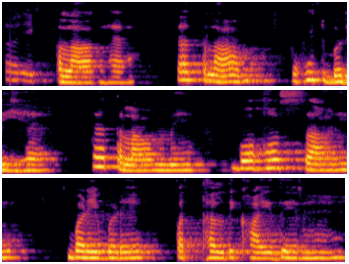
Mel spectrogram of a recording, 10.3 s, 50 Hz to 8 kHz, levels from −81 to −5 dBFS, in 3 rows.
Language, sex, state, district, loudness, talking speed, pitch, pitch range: Hindi, female, Bihar, Jamui, -16 LUFS, 115 wpm, 215 Hz, 200-235 Hz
